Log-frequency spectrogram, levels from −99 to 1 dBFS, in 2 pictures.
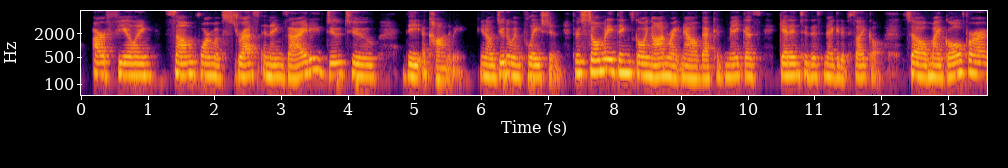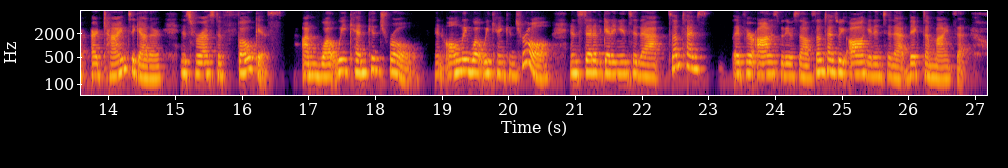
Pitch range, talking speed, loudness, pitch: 155-190 Hz, 170 wpm, -19 LUFS, 175 Hz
